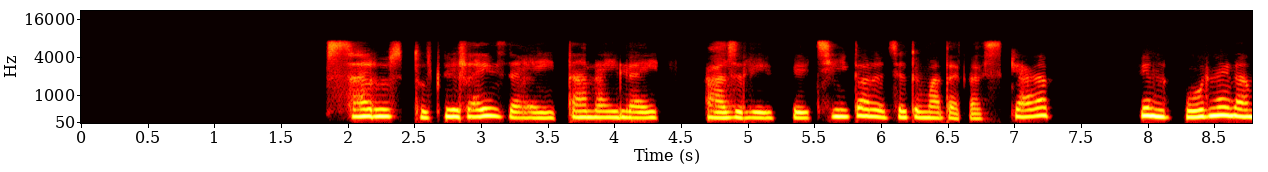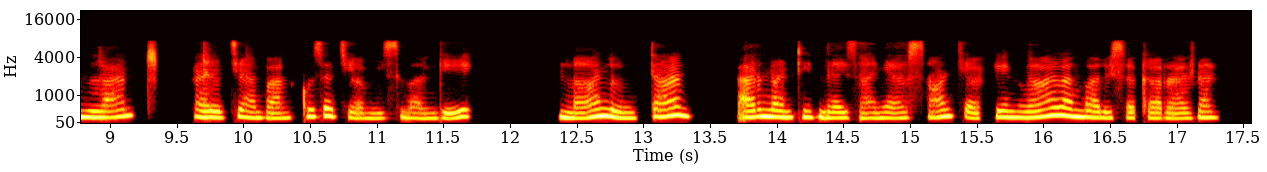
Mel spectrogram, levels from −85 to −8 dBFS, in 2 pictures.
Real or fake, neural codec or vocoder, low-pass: fake; codec, 16 kHz, 1 kbps, FreqCodec, larger model; 7.2 kHz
